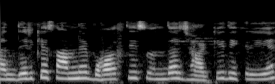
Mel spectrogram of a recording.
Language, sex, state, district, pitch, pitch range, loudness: Hindi, female, Uttar Pradesh, Varanasi, 260 Hz, 235-275 Hz, -19 LUFS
